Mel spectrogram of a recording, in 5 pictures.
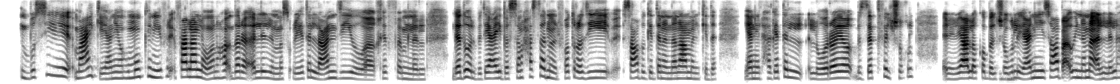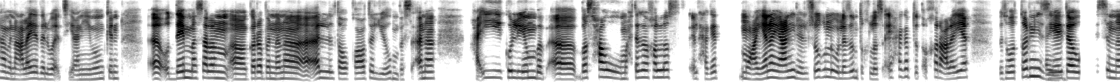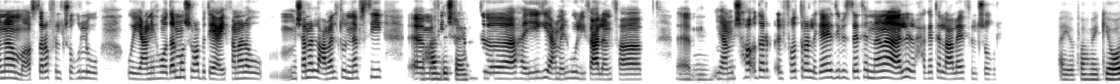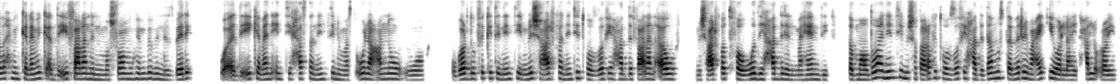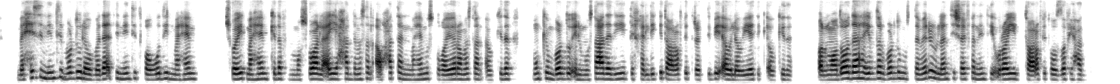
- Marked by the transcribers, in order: tapping
- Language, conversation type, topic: Arabic, advice, إزاي بتتعامل مع الإرهاق وعدم التوازن بين الشغل وحياتك وإنت صاحب بيزنس؟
